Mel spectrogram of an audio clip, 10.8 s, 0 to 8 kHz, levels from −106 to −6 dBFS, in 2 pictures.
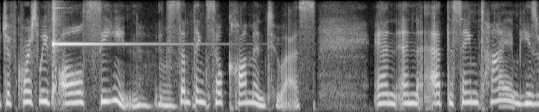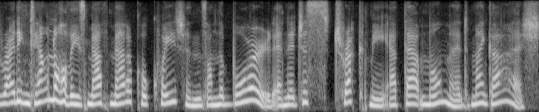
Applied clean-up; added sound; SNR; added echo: none; Glockenspiel; 1 dB; none.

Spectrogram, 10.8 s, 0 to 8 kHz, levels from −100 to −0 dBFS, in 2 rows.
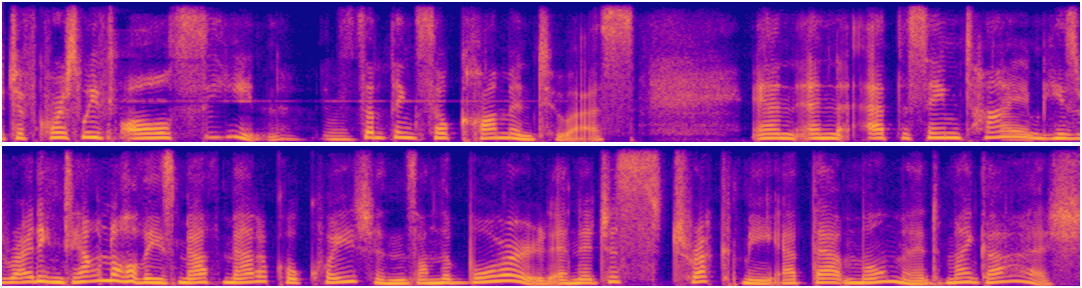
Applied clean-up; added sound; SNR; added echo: neural mask model DeepFilterNet 3.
